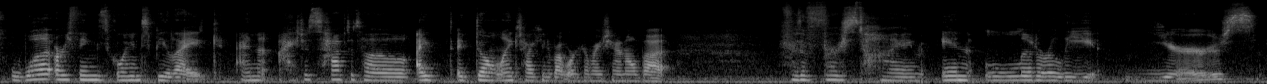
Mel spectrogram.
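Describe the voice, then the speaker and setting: A woman giving a casual, rambling personal update to her viewers in a halting, effusively grateful way, recorded in a basement. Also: medium pitch, a little hiss or hum, rough recording. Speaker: book channel vlogger. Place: basement with air conditioning running.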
